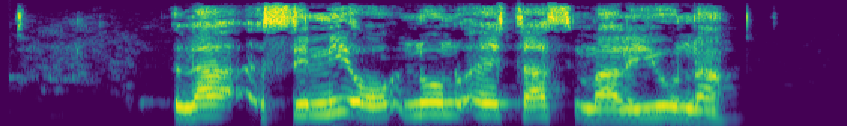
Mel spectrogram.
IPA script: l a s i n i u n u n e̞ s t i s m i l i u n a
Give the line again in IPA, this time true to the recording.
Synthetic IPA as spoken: l a s i m i o n u n e̞ s t a s m a l j u n a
